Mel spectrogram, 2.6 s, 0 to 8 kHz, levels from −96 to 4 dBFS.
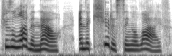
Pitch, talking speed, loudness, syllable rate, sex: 270 Hz, 185 wpm, -17 LUFS, 5.9 syllables/s, female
